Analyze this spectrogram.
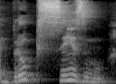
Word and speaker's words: bruxismo: Se você quer se referir ao ato de ranger os dentes, é bruxismo. Você deve pronunciar assim como pronuncia táxi.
